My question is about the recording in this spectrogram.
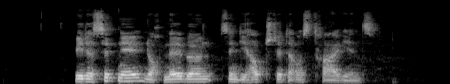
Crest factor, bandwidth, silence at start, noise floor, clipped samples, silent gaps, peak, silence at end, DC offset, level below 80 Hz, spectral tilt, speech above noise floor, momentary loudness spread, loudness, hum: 16 dB; 13.5 kHz; 0.75 s; -68 dBFS; under 0.1%; none; -2 dBFS; 0.75 s; under 0.1%; -58 dBFS; -4 dB/octave; 51 dB; 9 LU; -18 LUFS; none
